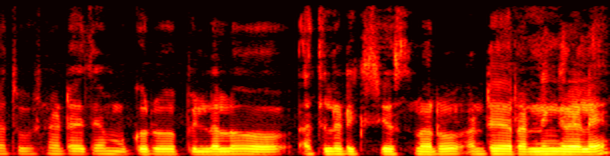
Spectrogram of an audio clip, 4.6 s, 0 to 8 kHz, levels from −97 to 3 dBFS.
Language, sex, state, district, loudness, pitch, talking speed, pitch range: Telugu, male, Andhra Pradesh, Anantapur, -25 LUFS, 130 Hz, 130 wpm, 130-135 Hz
